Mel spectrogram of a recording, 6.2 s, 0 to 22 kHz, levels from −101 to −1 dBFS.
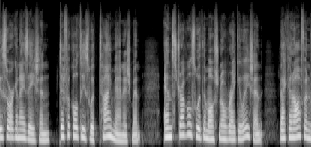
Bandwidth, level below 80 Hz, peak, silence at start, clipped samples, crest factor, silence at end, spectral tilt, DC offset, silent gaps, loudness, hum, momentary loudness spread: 16 kHz; -78 dBFS; -6 dBFS; 0 s; under 0.1%; 16 dB; 0 s; -5.5 dB/octave; under 0.1%; none; -22 LUFS; none; 7 LU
